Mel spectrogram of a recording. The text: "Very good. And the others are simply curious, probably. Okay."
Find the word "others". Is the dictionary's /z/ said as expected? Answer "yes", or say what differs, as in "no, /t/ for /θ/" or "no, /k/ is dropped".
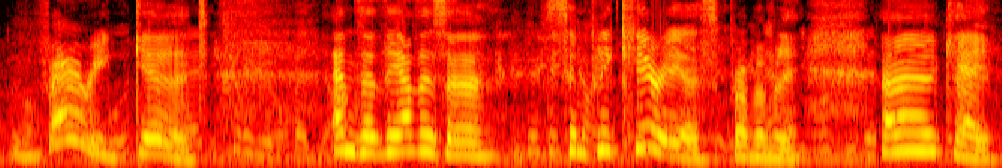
yes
